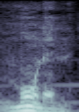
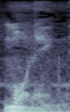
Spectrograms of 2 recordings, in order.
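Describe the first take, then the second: First: The final g sound is dropped. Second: The final g sound is fully pronounced. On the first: "the K is getting dropped. Similarly to how we might say morning" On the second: "instead of morning"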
